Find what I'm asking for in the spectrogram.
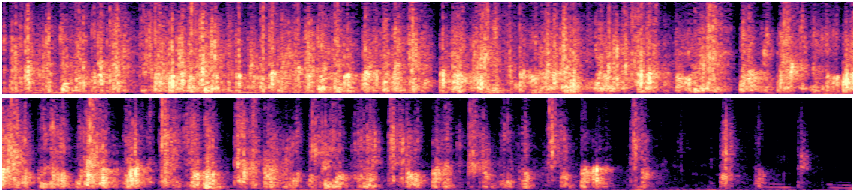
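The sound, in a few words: audience applause for panel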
